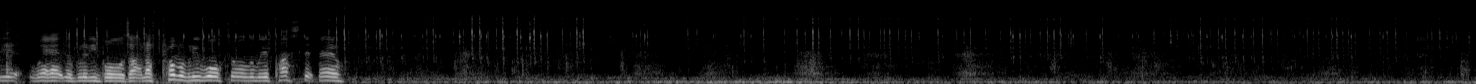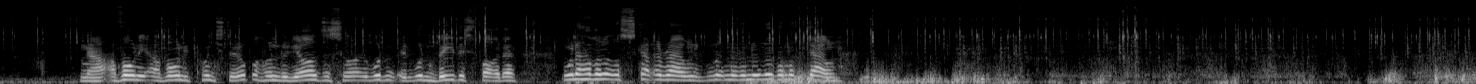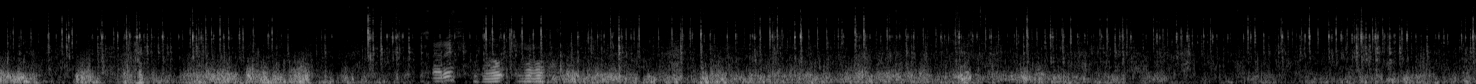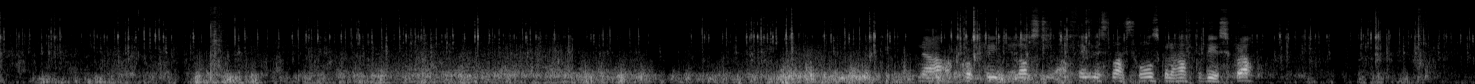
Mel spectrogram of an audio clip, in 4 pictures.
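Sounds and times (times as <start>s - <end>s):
footsteps on grass: 22.6s - 49.6s.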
